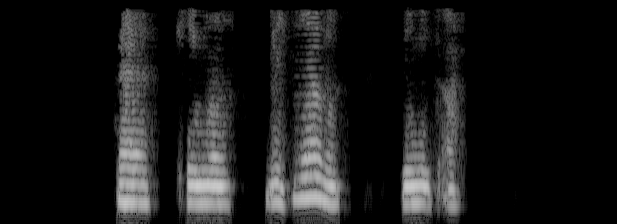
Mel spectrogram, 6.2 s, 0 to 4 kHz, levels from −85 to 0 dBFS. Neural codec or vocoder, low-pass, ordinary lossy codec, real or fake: codec, 16 kHz, 2 kbps, FreqCodec, smaller model; 3.6 kHz; AAC, 16 kbps; fake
